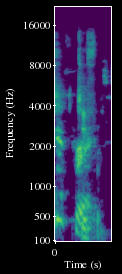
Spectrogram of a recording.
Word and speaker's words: Tiferet: Okay, so the suit of swords is associated to, is it Tiferet? Thank you. Yes. Tiferet.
